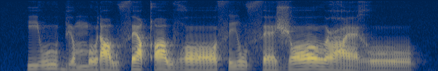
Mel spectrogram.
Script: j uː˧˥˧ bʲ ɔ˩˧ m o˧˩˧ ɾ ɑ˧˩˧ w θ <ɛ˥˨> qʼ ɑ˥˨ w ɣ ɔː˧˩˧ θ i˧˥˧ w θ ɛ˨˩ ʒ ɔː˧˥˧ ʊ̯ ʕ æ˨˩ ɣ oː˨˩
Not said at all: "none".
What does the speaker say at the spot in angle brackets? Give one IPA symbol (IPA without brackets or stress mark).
ɛ˥˨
